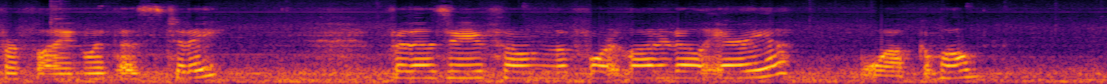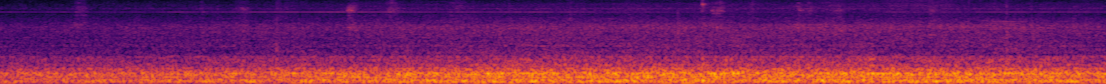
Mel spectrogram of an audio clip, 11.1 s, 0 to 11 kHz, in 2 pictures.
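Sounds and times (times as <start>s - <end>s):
jet engines rumbling in cabin: 0.0s - 11.0s.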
